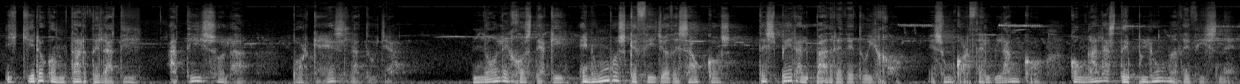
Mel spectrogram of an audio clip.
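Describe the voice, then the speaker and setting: A man voicing a kindly, earnest young boy in an audiobook, gentle and solemn. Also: fairly low pitch, big pitch swings, moderate pace, a little hiss or hum, voice pushed up.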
